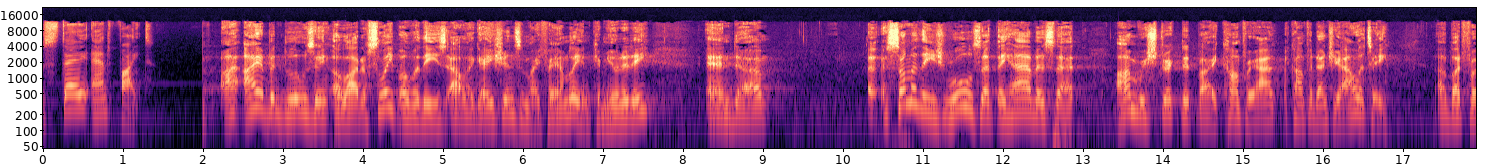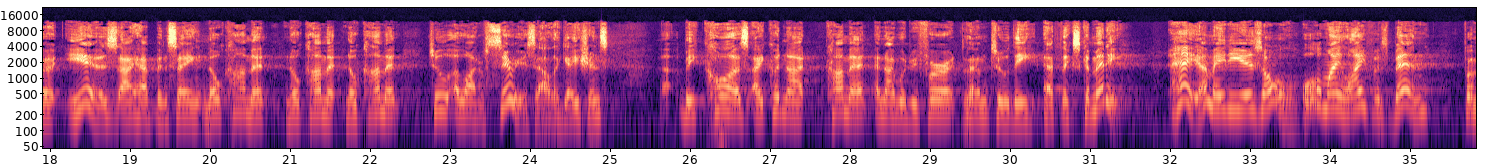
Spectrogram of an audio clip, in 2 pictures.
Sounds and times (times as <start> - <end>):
Speech: 0.0 - 1.3, 2.0 - 7.6, 8.3 - 9.1, 10.3 - 25.0, 25.6 - 35.8.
